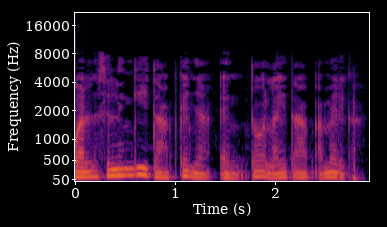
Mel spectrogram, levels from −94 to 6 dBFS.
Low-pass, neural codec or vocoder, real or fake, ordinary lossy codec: 10.8 kHz; autoencoder, 48 kHz, 128 numbers a frame, DAC-VAE, trained on Japanese speech; fake; MP3, 32 kbps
